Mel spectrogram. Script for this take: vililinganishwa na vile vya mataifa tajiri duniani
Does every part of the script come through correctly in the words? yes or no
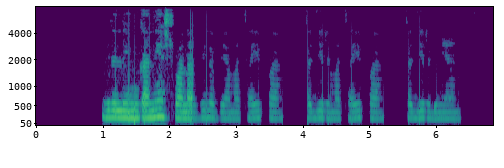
no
